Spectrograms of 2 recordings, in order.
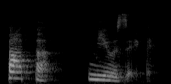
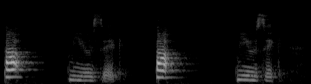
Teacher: so I didn't release my lips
